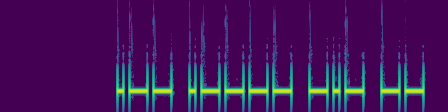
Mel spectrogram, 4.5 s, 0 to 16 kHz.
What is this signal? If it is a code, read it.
Morse code, heard as a keyed tone, about 20 wpm, 700 Hz. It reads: W1KM
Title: Easy Call Signs - 20wpm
